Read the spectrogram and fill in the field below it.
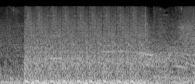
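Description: A gun fires in rapid shots.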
